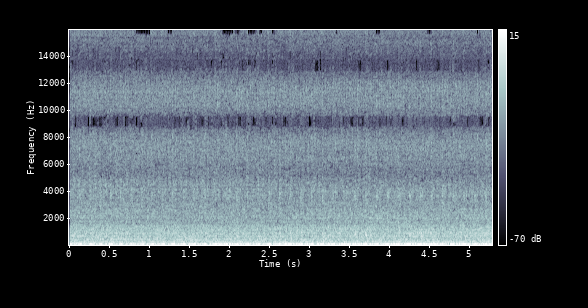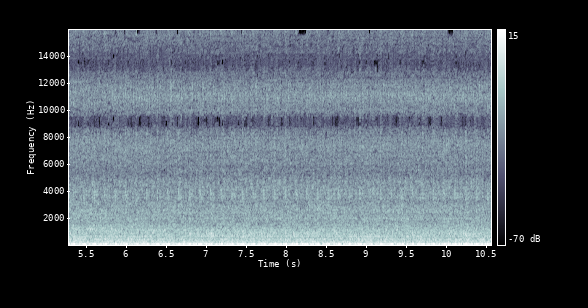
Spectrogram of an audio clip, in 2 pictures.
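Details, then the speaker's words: Mazda B2000 daily-driver truck idling after a fix for a knock traced to the #2 connecting rod: new rod bearings fitted on an unturned crank. Even, steady low idle with a smooth regular beat, no knocking or ticking; engine sounds healthy. "Um, so I've been uh running like this for some time now. I wanted to uh actually needed to get this thing back on the road cuz again, this is my daily driver and uh so it's been doing fine."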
